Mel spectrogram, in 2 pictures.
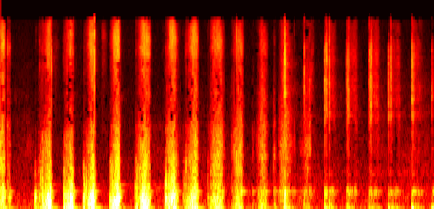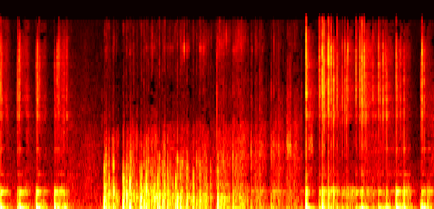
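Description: Long acrylic nails scratch fast over a large dark grey foam windscreen on a microphone, making quick, evenly spaced muffled strokes. After about six and a half seconds the scratching turns into a denser, louder, continuous rustle. The sound stays dull and mostly low, with very little high end.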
